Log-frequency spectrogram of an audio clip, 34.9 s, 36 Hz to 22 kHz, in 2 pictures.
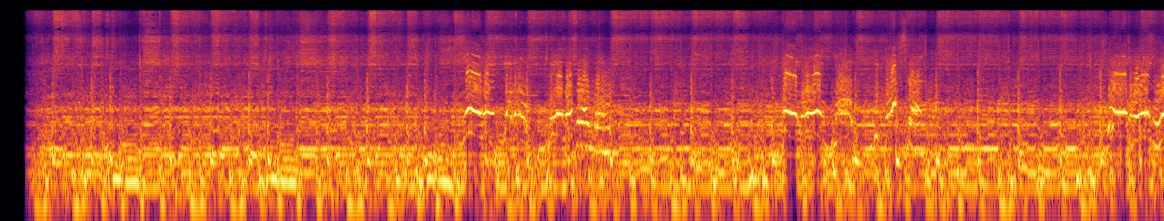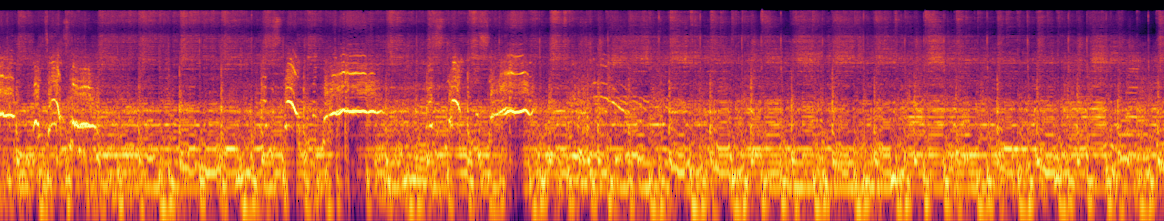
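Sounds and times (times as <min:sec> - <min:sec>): drum kit playing: 0:00.4 - 0:34.9
electric guitar: 0:00.4 - 0:34.9
person singing: 0:06.8 - 0:09.4, 0:11.5 - 0:14.0, 0:16.4 - 0:19.1, 0:21.2 - 0:27.8.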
